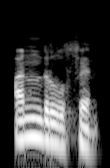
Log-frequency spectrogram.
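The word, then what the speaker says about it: anrufen: ये अन है, सेपरेबल है, तो इसको जो स्ट्रेस रहेगा ये फर्स्ट वाले सिलेबल पे रहेगा। अनरूफन, यू कैन से अनरूफन, यू कैन से आइनलाडेन, नो, आइनलाडेन, अनरूफन, ठीक है, फाइन।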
